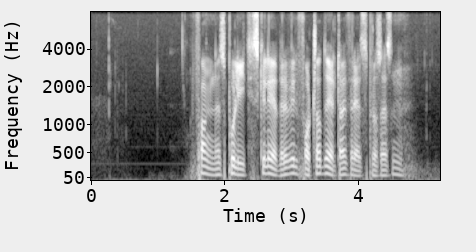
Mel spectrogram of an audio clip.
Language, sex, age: Norwegian, male, 39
